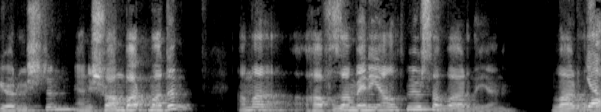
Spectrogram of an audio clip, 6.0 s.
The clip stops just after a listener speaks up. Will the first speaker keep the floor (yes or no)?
no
